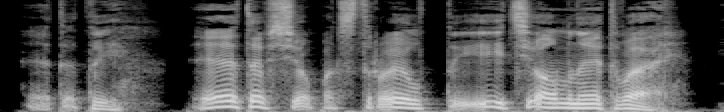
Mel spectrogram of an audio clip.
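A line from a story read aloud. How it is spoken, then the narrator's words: Barely audible mutter. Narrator (Russian): едва слышно пробормотал Сит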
